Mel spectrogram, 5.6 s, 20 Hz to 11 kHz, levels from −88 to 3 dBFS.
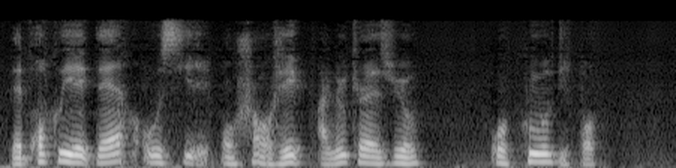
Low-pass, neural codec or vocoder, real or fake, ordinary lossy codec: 7.2 kHz; codec, 16 kHz, 0.5 kbps, FunCodec, trained on LibriTTS, 25 frames a second; fake; MP3, 96 kbps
